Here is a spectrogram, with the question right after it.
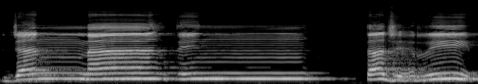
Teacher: জিম সাকিন কলকার ওখানে হালকা ধাক্কা দিয়ে পড়তে হবে। রি মাদ্দাম এগলিব টেনে পড়তে হবে।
